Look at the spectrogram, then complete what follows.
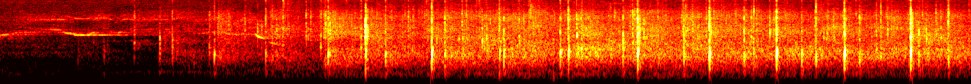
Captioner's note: applause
